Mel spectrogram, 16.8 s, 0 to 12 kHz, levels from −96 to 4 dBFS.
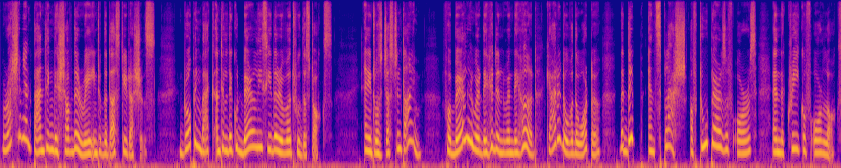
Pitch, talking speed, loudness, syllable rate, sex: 255 Hz, 195 wpm, -18 LUFS, 5.6 syllables/s, female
